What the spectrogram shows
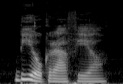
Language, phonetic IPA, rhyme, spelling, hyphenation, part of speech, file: Hungarian, [ˈbijoɡraːfijɒ], -jɒ, biográfia, bi‧og‧rá‧fia, noun, Hu-biográfia.ogg
- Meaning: biography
